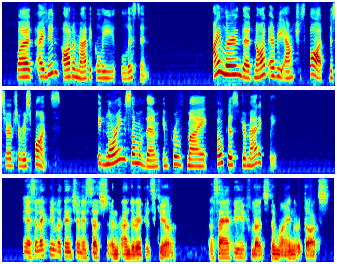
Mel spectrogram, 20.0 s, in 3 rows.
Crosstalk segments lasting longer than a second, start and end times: none

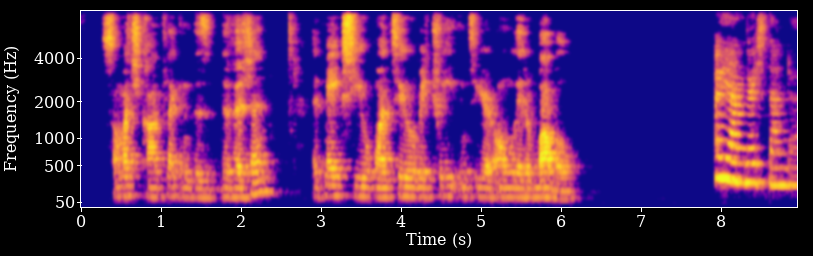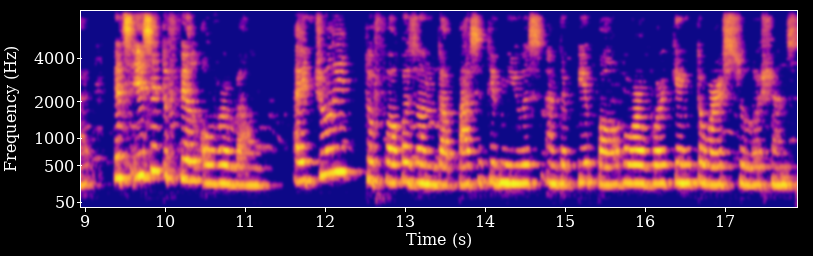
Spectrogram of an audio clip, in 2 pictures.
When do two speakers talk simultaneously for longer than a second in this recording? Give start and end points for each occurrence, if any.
none

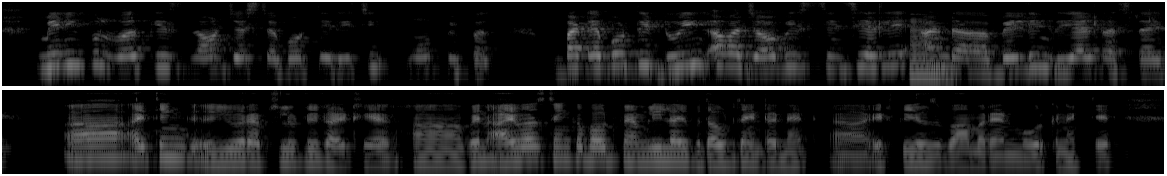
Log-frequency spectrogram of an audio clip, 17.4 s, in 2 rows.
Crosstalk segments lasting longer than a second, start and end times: none

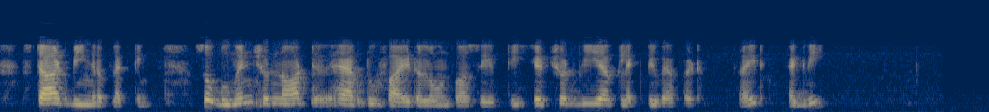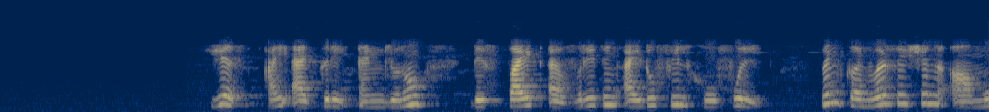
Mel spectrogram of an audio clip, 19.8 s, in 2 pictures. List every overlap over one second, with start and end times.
none

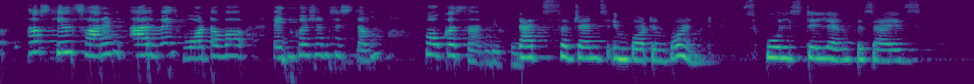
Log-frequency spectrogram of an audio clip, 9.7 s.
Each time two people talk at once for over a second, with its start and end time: none

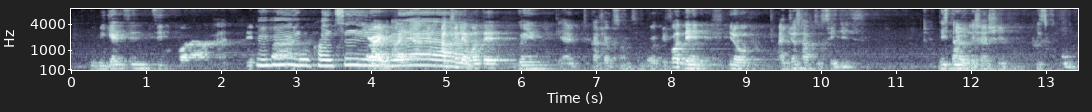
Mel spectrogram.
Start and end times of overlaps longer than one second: 3.9-5.3

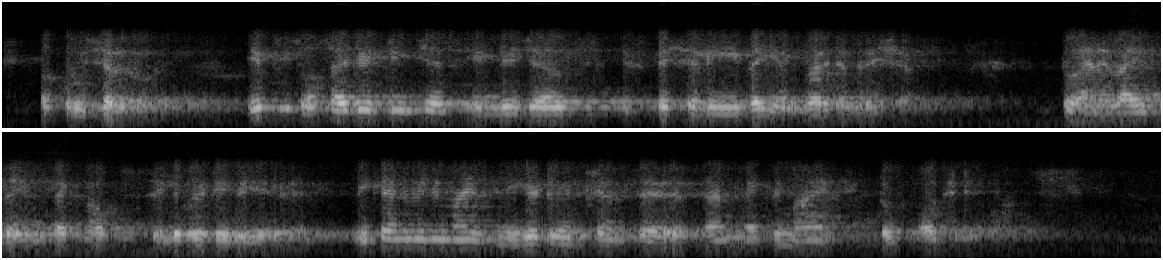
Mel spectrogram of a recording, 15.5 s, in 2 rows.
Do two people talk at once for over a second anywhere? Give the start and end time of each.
none

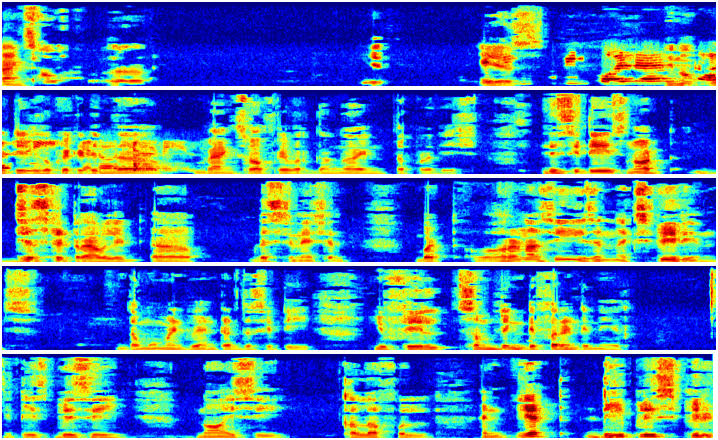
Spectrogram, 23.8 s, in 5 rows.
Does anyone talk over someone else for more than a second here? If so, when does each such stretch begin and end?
4.4-5.6

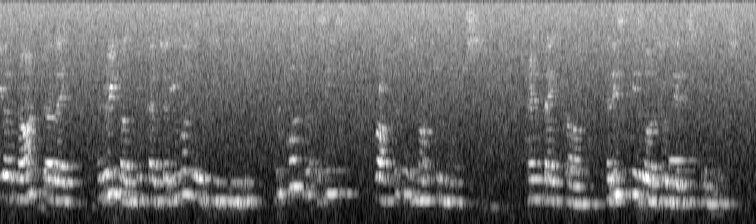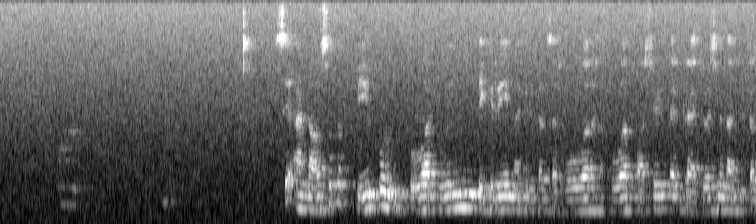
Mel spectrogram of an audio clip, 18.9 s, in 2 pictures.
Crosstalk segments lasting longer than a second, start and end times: none

